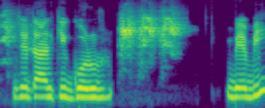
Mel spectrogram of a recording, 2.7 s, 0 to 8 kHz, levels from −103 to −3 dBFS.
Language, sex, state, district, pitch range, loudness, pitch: Bengali, female, West Bengal, Jalpaiguri, 210-330 Hz, -14 LUFS, 220 Hz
